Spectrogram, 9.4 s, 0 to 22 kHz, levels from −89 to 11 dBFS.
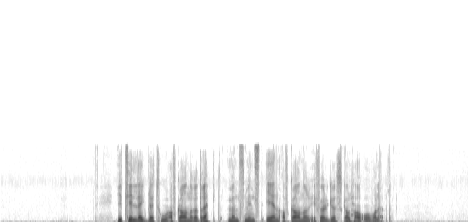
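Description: Speech over an mSBC headset link, band-limited to 8 kHz, has unconcealed Bluetooth headset packet loss: a 30 ms hole at 1.34–1.37 s and 7.5 ms dropouts at 2.51, 4.36, 5.51 and 7.58 s. They show as flat-line gaps in the waveform and blank vertical stripes on the spectrogram.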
